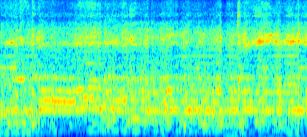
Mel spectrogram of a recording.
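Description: Live qawwali: harmoniums holding steady drone chords under male voices singing, with a low tabla bass coming in about a second in.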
